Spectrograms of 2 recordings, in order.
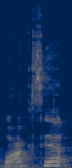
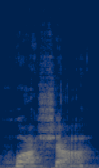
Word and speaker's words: Huaxia: Iron Widow is a mecha reimagining of the rise of Chinese Empress Wu Zetian, set in the nation of Huaxia. No, that's not how you say it. How do you say it? Huaxia.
